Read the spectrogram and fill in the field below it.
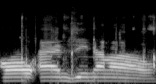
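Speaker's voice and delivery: put-on Jamaican accent. Host quoting a phrase social media began coining, in a Jamaican accent. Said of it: "That's my Jamaican accent".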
